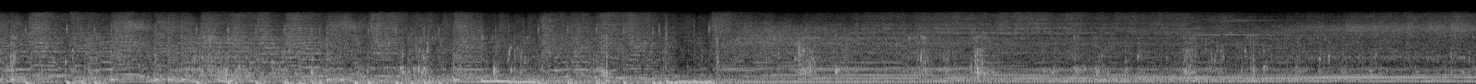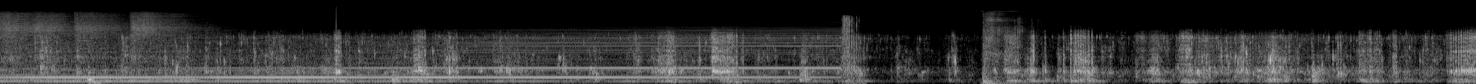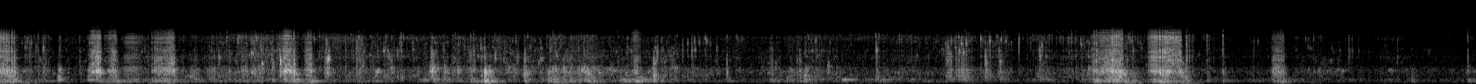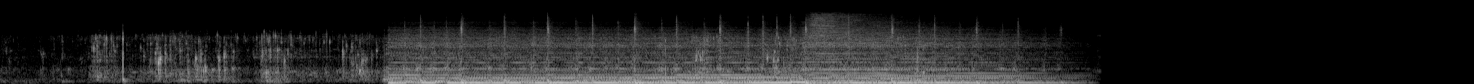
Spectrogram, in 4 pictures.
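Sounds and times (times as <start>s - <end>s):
background music: 0.0s - 17.2s, 48.2s - 55.2s
water splashing: 0.0s - 54.4s
kayak paddle strokes: 0.0s - 54.8s.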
